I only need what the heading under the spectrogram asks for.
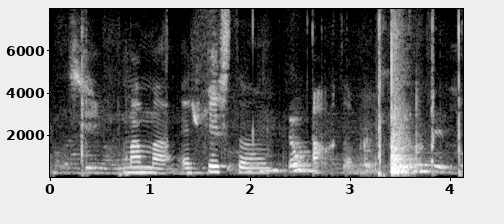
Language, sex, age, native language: Icelandic, female, 11, Icelandic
